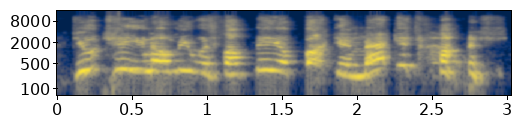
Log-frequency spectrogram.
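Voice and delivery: high-pitched, slow, imitating an insecure partner going off; hammed-up jealous outburst, pitch way up and drawn out; mock jealous accusation. Mimicking an insecure partner accusing them of cheating, mock outrage. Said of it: "now they going off on you".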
